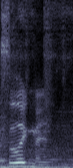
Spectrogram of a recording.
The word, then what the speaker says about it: Seligman: We went to Seligman. Is that how you say it? Seligman. Yeah, Seligman.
